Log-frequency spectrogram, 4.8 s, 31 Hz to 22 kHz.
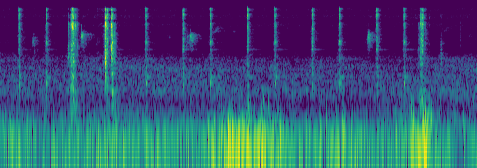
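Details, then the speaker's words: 2003 Chevrolet Suburban, new replacement flasher module (old one intermittent) tested with engine idling: crisp relay ticks about three per second, long then quick first blinks settling into even pattern; normal, apparently by design. "it we got a long a long blink than a quick blink and then a standard you know pattern to it I guess that's just it does it both ways I guess it's just how this was designed"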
